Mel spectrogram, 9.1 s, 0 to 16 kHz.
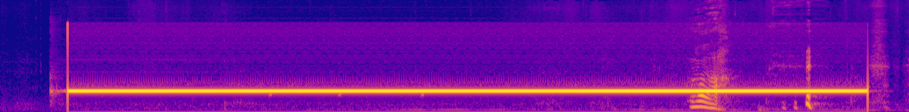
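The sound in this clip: A steady synthesized sine tone representing the first formant, F1, holds one unchanging mid pitch at even loudness for about eight seconds with no rise or fall, while a voice briefly talks over it near the end.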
